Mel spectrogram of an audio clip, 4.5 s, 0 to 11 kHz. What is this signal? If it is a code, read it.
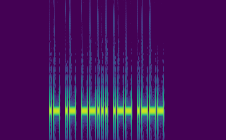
Morse code, heard as a keyed tone, about 31 wpm, 700 Hz. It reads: AA7WJ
